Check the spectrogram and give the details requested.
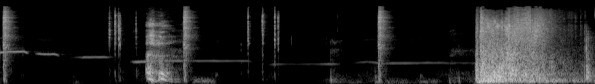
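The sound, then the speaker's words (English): In a film scene set in a bar, someone whistles a few steady, sustained notes, broken up by sharp, loud bangs like gunshots, and the sequence ends in a long, harsh burst of noise. “I'll give it to that dude that he was gonna blow his fucking brains out in that bar just for whistling.”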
